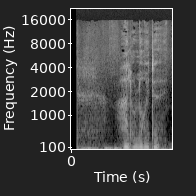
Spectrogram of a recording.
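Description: A man's voice close to the microphone: a breathy sound for the first second, then speech starting about a second in.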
